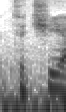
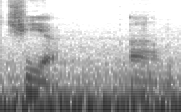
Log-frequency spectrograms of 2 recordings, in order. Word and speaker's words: Tchia: So that's Tachia. I don't think that's correct pronunciation. Maybe it's Chia, silent T.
